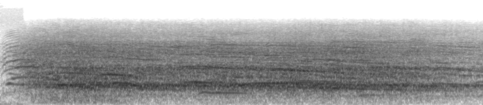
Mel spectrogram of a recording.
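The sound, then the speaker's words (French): Soldiers cheer their general, Bonaparte, in a loud massed roar of voices that swells quickly and holds steady for several seconds. “Les soldats acclament leur général.”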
